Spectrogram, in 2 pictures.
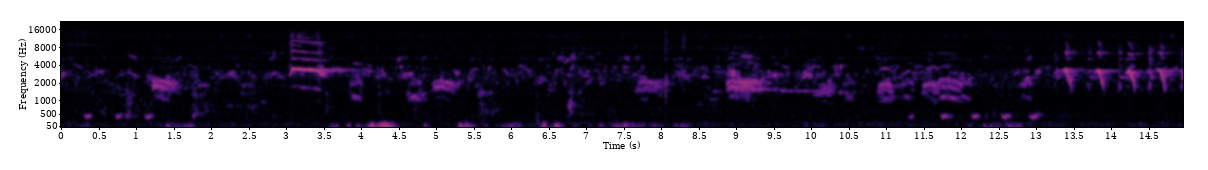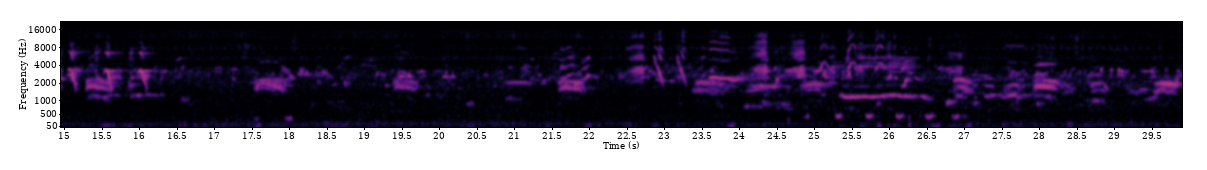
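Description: Faint chirps and calls of several wild birds, coming and going throughout, with a few low thumps in the first several seconds.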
